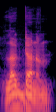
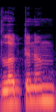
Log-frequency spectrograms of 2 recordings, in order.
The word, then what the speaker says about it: Lugdunum: Okay, Lugdunum. There you are. That's how you say it. I thought it was Lugdunum, but eh.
